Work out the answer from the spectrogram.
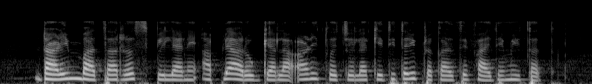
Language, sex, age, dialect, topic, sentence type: Marathi, female, 31-35, Northern Konkan, agriculture, statement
